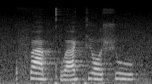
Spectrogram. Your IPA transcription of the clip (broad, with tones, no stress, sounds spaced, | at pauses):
f a˦˨ kʷʼ a˨˩˦ kʲ ɔ˦˨ ʃ u˦˨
